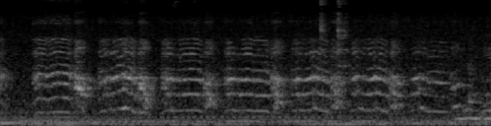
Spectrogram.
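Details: Newborn cry right after a hard normal vaginal delivery: repeated strong, high-pitched wailing cries with brief breaths between; a vigorous newborn cry.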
